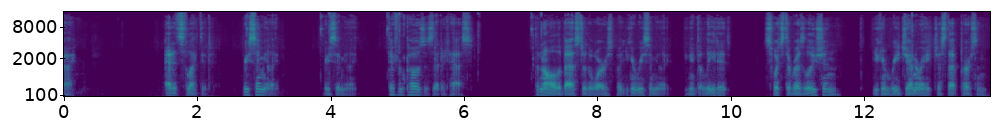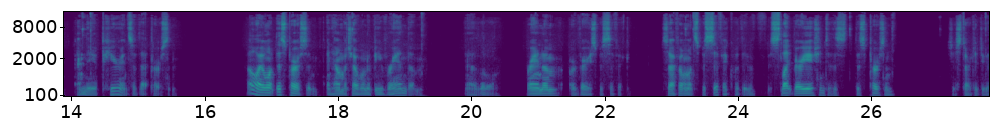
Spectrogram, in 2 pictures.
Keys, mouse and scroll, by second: 3.0 click, 3.9 click, 6.4 click, 7.5 click, 12.9 click, 14.4 click, 19.4 click, 23.4 click, 26.3 click.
